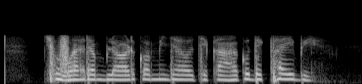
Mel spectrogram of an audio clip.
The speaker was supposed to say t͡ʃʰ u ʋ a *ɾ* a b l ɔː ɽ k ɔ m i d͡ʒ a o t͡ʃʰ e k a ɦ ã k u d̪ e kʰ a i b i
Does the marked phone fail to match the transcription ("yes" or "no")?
no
